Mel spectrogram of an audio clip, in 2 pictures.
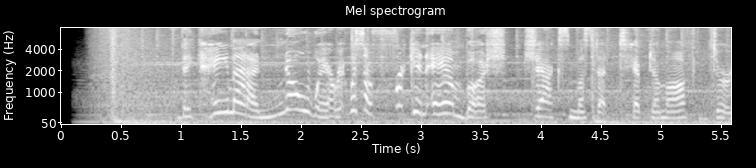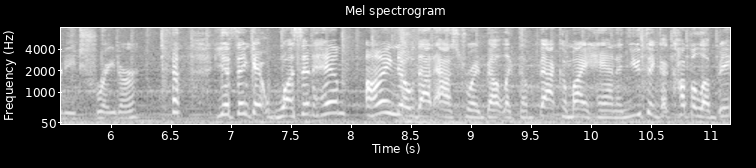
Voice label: voiceover audio books; New York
